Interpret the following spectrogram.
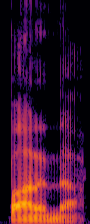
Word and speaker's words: banana: The stress is on the middle syllable, n a. Okay. n a, that's the loud part. So, since the middle is loud, the first and last syllables become quiet. They become the schwa. So, the the word sounds like banana.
